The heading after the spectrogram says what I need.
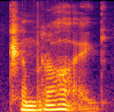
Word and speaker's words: Cymraeg: The Welsh language is called Cymraeg, but that is not rhyming with egg, is it? No, but it still has that EG at the end. All languages do.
